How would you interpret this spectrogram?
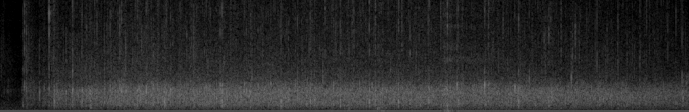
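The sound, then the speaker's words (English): An audience claps warmly and steadily to welcome a speaker, a dense wash of many hands that swells early and holds at an even level before easing slightly at the end, with a low steady hum underneath. “And with that, please give a warm applause”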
